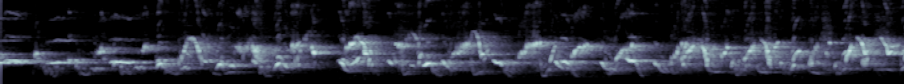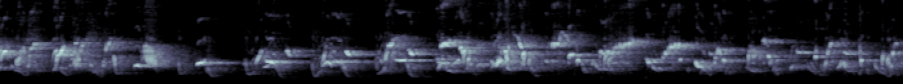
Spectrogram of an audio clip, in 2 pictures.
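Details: A Timbrado canary delivers long rolling song of dense, rattling trills and bright chirped notes that switch pattern every second or so, with a brief low rumble partway through.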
